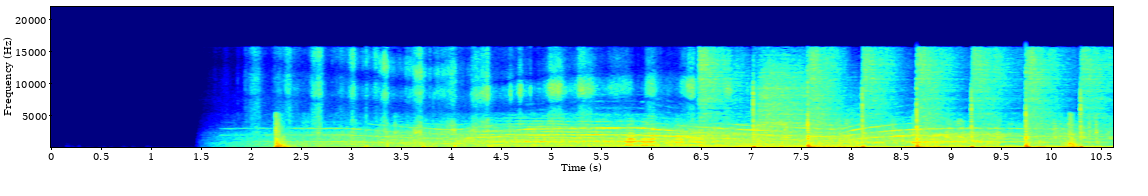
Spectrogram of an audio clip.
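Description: Sirens wailing up and down over street traffic fade in, with a sudden hit about two seconds in. About six and a half seconds in, a heavy low drum-and-bass pulse of a rock song's intro comes in, with a beat about twice a second.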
